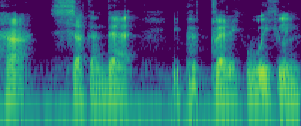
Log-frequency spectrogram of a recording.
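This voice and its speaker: A man puts on a cackling character voice at a fairly low pitch. He speaks at a fairly slow pace. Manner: cackling, gloating.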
